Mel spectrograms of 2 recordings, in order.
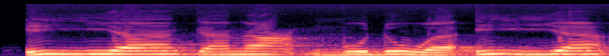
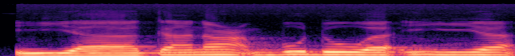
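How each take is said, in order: First: The doubled consonant is pressed and raised. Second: The doubled consonant gets no extra pressure. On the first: The speaker calls it right. "Harus ada tekanan" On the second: The speaker calls it wrong. "Kita kurang tepat kalau baca"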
